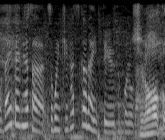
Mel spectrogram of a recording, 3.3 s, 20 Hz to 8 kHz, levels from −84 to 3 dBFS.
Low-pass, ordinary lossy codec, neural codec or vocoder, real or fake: 7.2 kHz; none; codec, 16 kHz, 8 kbps, FreqCodec, smaller model; fake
